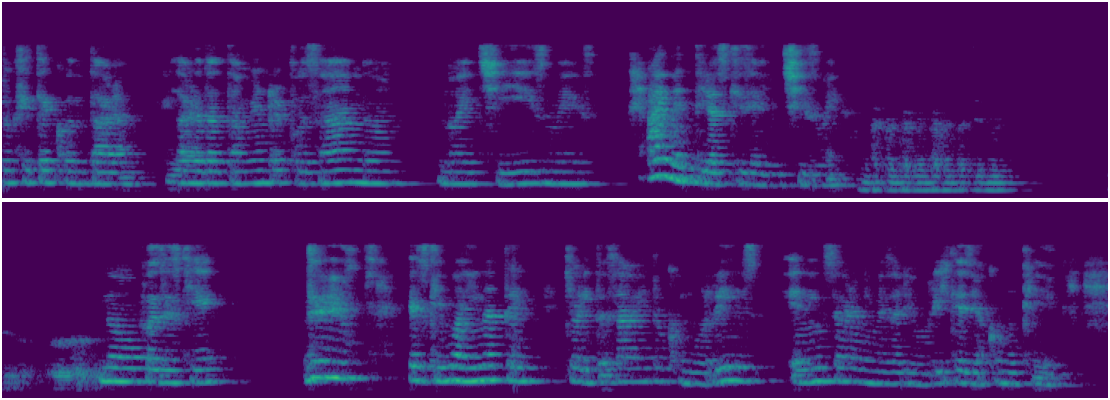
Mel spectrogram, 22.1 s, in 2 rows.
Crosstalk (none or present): none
